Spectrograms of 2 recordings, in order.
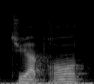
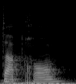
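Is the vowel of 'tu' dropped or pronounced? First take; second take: pronounced; dropped. First: The vowel of 'tu' is fully pronounced. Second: The vowel of 'tu' is dropped and merged. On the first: "si vous voulez bien prononcer chaque mot" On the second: "si vous voulez vraiment être fluide"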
